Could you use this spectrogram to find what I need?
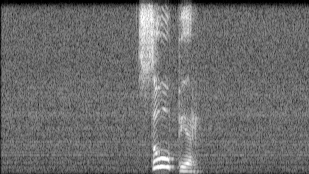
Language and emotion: Russian, positive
